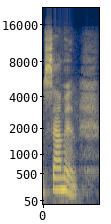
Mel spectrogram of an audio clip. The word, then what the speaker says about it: salmon: Salmon. Cái âm L ấy, nó bị câm á, Sơn ạ. Nó không có phát âm. Đó, thì đọc là salmon.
